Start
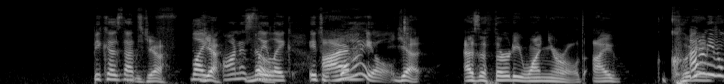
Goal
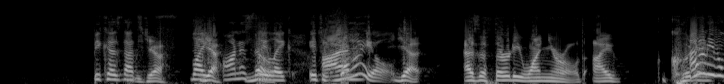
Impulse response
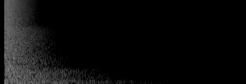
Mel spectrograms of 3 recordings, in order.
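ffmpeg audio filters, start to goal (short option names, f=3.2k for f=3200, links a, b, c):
-filter_complex "[0:a]acrossover=split=4700[a][b];[b]acompressor=threshold=-47dB:ratio=4:attack=1:release=60[c];[a][c]amix=inputs=2:normalize=0,volume=14dB,asoftclip=hard,volume=-14dB,volume=-3.5dB"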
